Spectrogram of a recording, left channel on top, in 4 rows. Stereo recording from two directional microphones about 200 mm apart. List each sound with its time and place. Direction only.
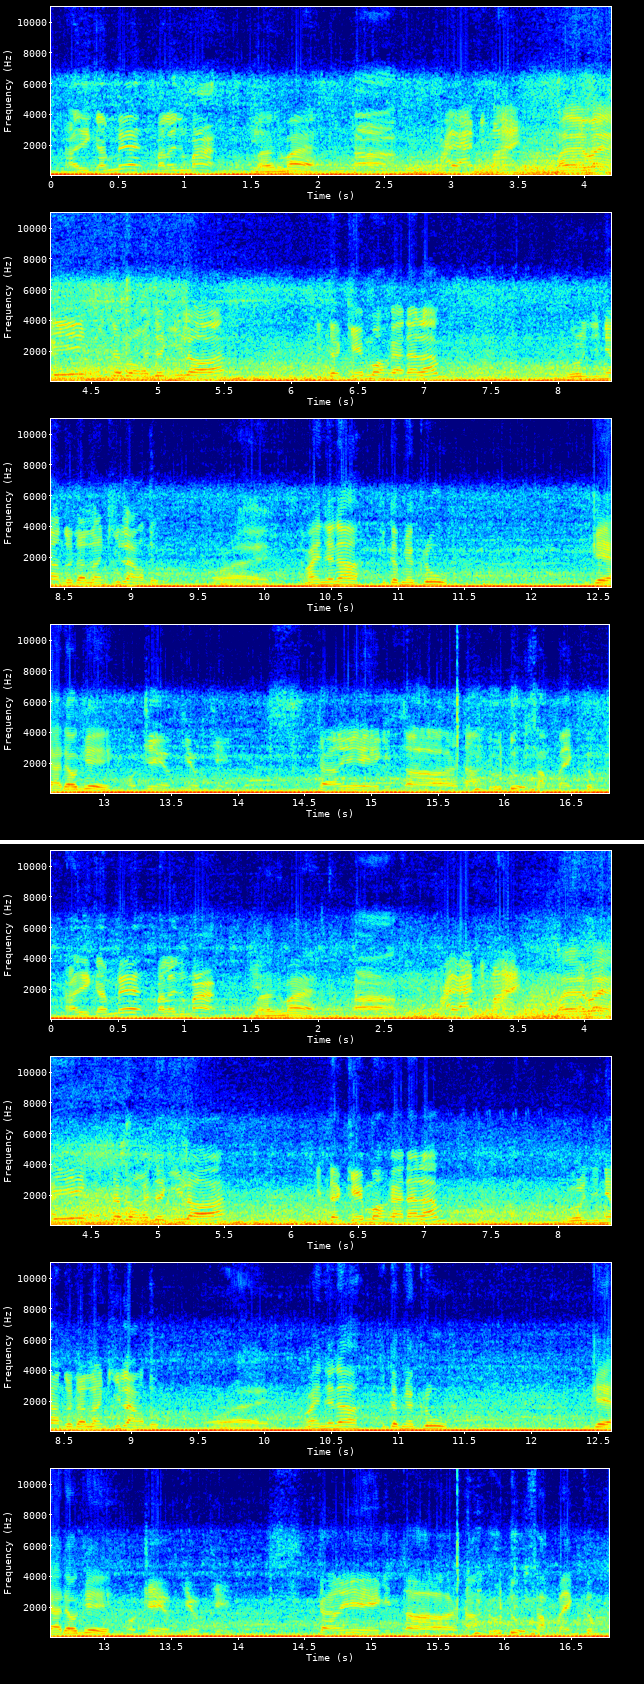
0.2 s vehicle: 5° left (ahead or behind)
4.4 s vehicle: 45° left (ahead or behind)
5.2 s speech: centre (ahead or behind)
8.1 s speech: 5° left (ahead or behind); by 9.0 s 10° right (ahead or behind)
10.3 s speech: 5° left (ahead or behind)
12.5 s speech: centre (ahead or behind)
14.6 s speech: 5° left (ahead or behind)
